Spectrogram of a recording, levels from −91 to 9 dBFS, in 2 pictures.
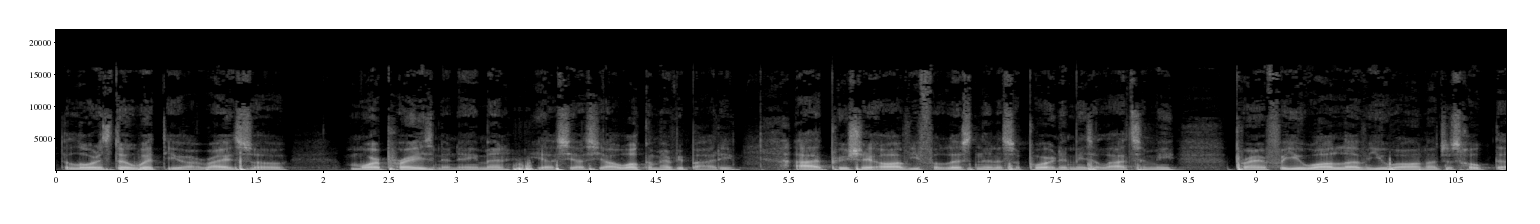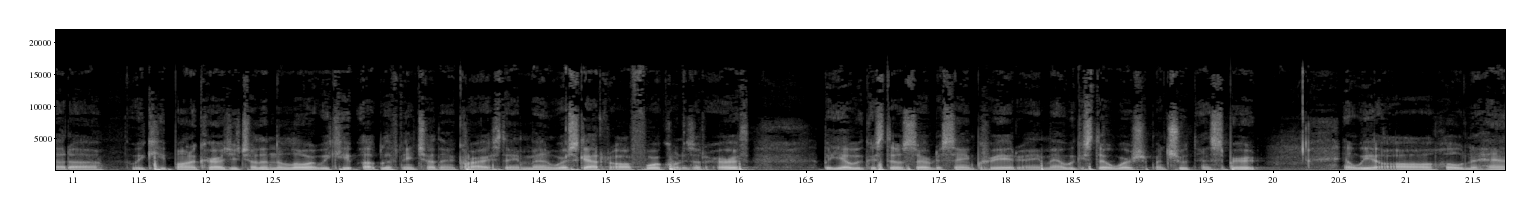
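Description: At 2.81 s the audio skips ahead: roughly a second of material is missing, and the two sides of the jump are butted together with no gap or fill, which indicates audio dropped in transit or discarded when an overfull jitter buffer caught up. From 2.91 to 4.76 s a jitter buffer speed-up follows. Short pitch-period-length pieces are cut repeatedly, removing about 200 ms in total, so the audio runs at 112% of normal speed with unchanged pitch and sounds noticeably hurried.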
